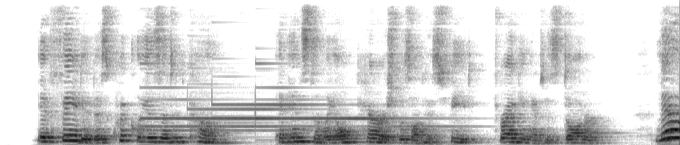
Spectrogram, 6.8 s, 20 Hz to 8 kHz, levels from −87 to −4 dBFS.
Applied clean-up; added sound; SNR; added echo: none; Bell; 17 dB; reverberation time 1.2 s.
